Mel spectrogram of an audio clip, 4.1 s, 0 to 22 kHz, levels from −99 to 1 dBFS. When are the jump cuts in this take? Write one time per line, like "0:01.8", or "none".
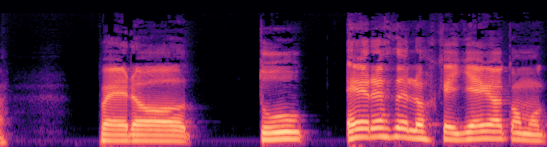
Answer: none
